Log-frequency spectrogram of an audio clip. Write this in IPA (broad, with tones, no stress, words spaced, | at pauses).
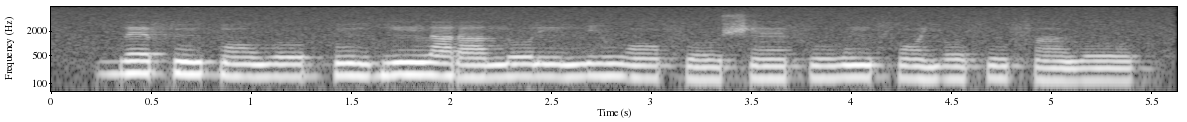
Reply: bɛ˦fũ˧k͡pɔ̃˨ wo˨ hũ˧ ɡ͡bĩ˦la˦˨ɾa˨˦ no˦ɾĩ˧ni˦ wɔ̃˧fo˨ ʃɛ̃˨ fu˨˦wĩ˦˨ fɔ̃˧jo˧fu˧ fã˧wo˧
